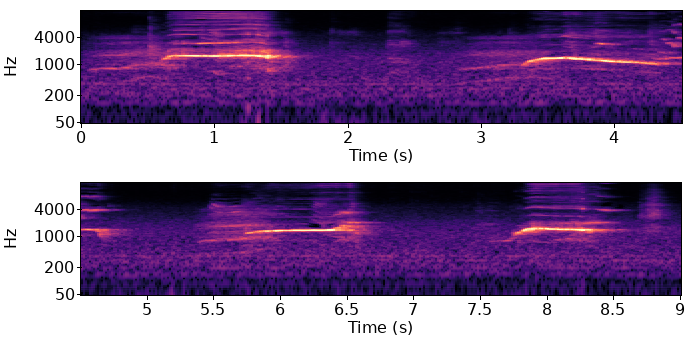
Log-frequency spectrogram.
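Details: A female Hyacinth macaw at a Texas parrot rescue, being silly when happy, gives four drawn-out, rasping calls that rise then level off. Each lasts about a second and a half, spaced two to three seconds apart.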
